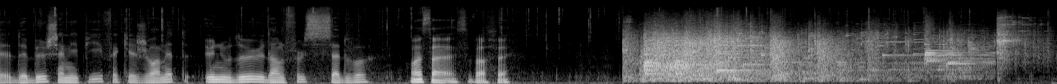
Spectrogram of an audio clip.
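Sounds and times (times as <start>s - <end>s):
speech: 0.0s - 5.2s
sudden crashing knock against a piano: 6.2s - 10.2s
rattling: 6.2s - 10.5s.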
